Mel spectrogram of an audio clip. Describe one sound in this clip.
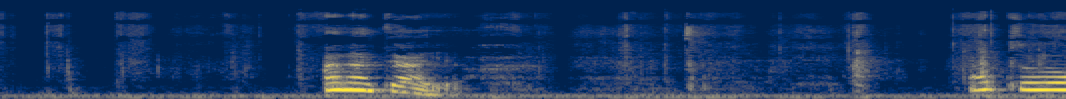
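Paper rustles and slides softly as pages are handled and turned.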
